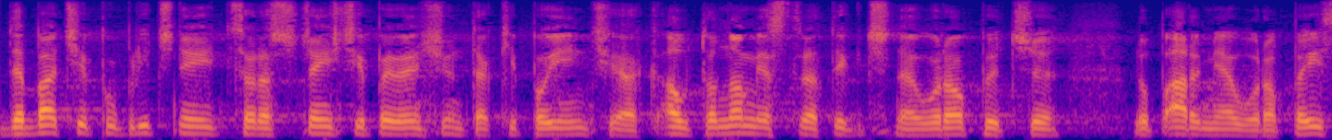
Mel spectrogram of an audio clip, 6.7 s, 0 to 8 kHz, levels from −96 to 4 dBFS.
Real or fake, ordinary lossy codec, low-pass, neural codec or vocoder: real; none; none; none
